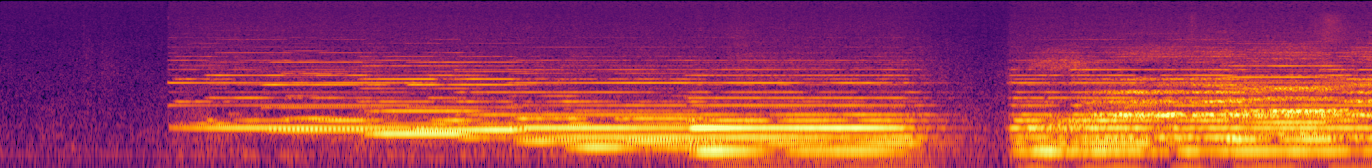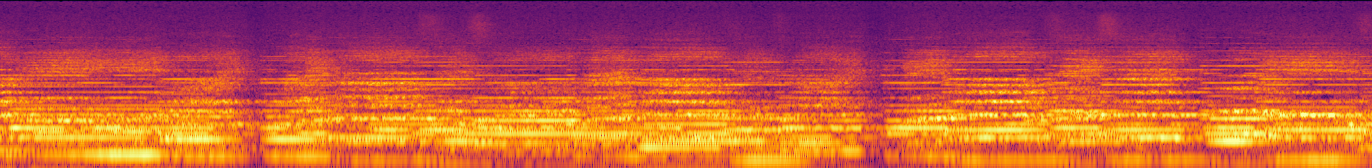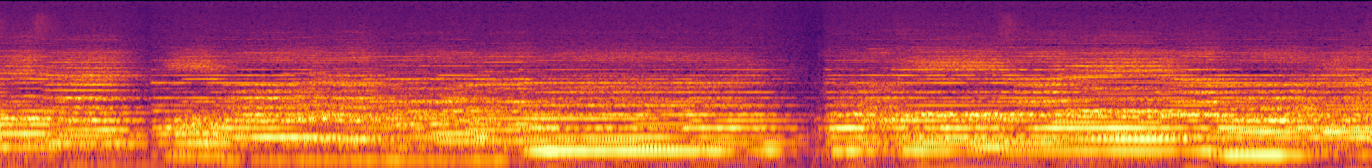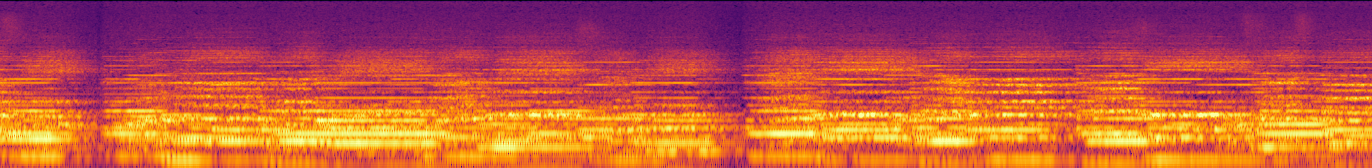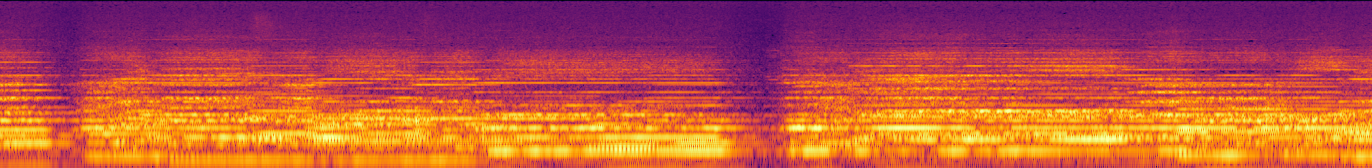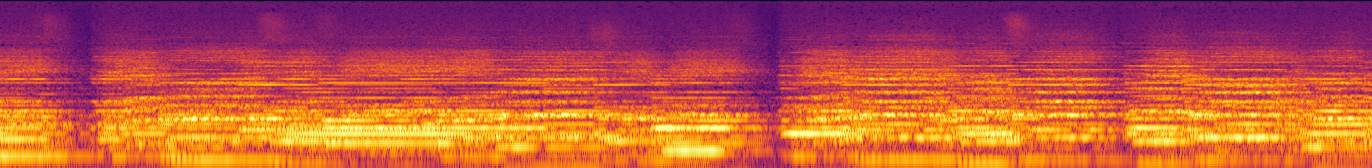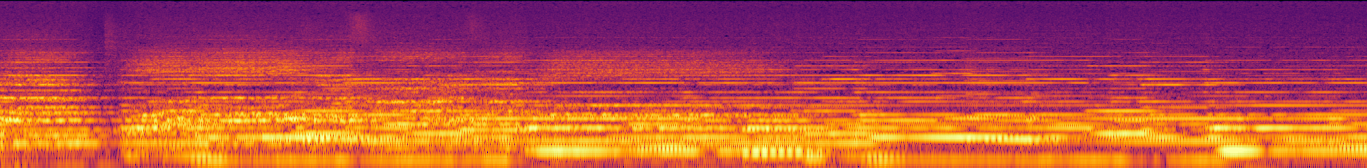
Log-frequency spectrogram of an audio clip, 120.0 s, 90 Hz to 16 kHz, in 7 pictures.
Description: Complete service audio for Chapel - November 3, 2015
Watch Listen Complete Service Audio file: Complete Service Sermon Only Audio file: Sermon Only Order of Service Prelude Hymn 553, vv. 1 & 2, Behold a Host, Arrayed in White Reading: Hebrews 11:37-40 GWN Devotion Prayer Hymn 553, v. 3, Then hail! Ye mighty… Blessing Postlude Scripture Hebrews 11:37-40 GWN They were stoned, tempted, sawed in half, murdered with a sword.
